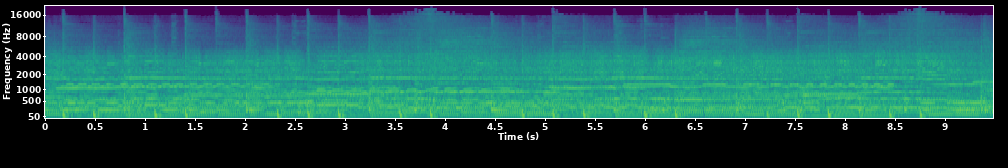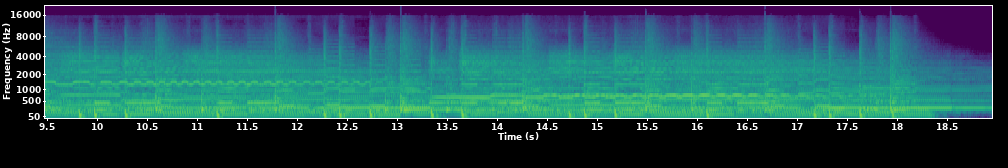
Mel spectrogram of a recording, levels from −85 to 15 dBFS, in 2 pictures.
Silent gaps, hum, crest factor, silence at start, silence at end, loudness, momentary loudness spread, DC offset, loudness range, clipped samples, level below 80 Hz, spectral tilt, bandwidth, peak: none; none; 12 dB; 0 s; 0 s; -13 LUFS; 3 LU; under 0.1%; 2 LU; under 0.1%; -28 dBFS; -5 dB/octave; 19 kHz; 0 dBFS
